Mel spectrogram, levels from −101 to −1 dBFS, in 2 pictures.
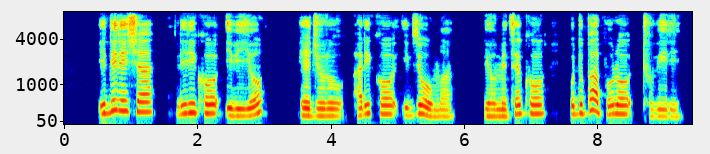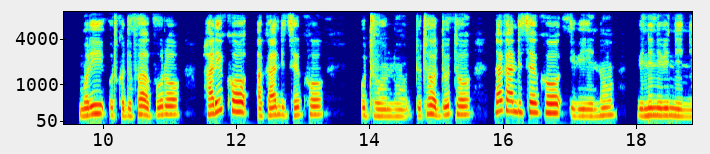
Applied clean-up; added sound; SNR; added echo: none; none; none; none.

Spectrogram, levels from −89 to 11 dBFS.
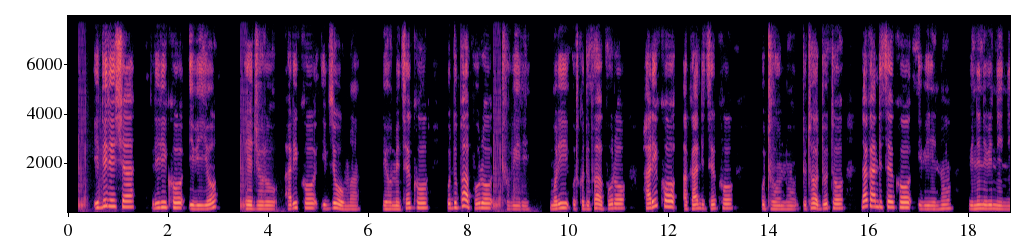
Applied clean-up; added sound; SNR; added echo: neural mask model RNNoise.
